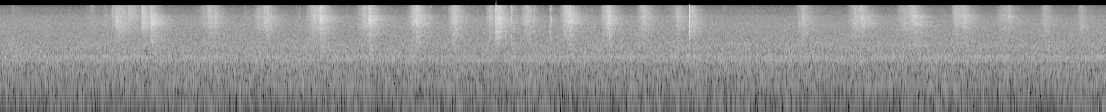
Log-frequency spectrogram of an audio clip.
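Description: Close-up chewing of a Crispy Crunch waffle topped with crunchy crumbs: crisp crunches about twice a second, starting about a second in, over a steady background hum.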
